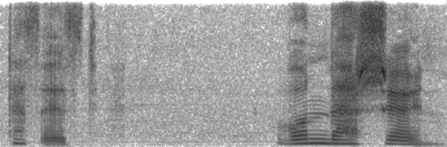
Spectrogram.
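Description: A woman playing a smitten hiker who narrates her date intimately in a breathy, playful way for an erotic audio drama. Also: mid-range voice, fairly even intonation, extremely slow, full character voice. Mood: awed.

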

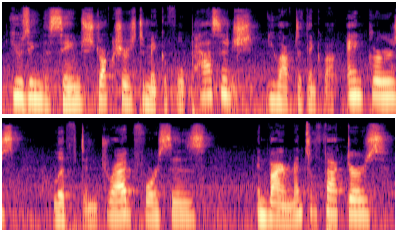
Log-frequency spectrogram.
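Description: A woman's voice: medium pitch, noisy background, lightly acted. A woman acting an overworked, defensive engineer in a science fiction audio drama.

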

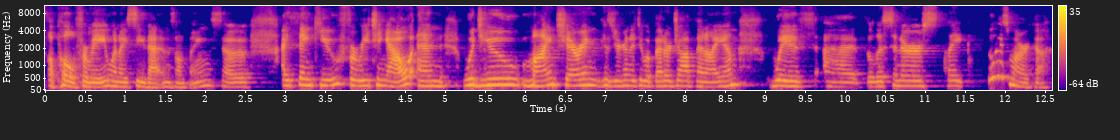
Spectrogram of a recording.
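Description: A woman's voice: medium pitch, fairly even intonation, normal speed, fairly bright tone. Chatty woman hosting a podcast. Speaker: podcast host. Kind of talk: conversational podcast introduction and interview.

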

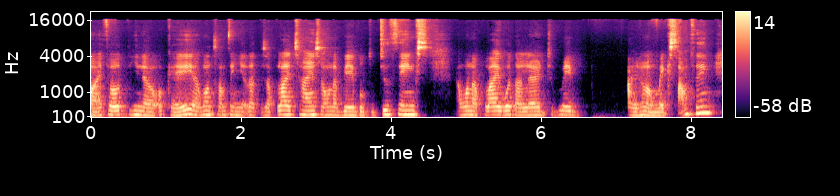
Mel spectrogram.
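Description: A woman from Greece with a Greek accent, a company co-founder answering interview questions in a chatty, unhurried way with many fillers. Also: low-pitched, a little mellow.

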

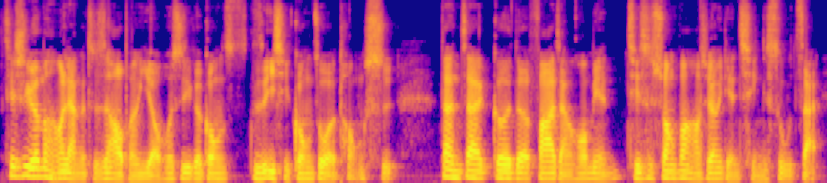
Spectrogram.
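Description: A man with a fairly low voice and a Taiwanese Mandarin accent hosts a podcast. He talks through his thoughts in a casual, reflective monologue. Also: fast. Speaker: podcast host. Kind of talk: reflective casual monologue about improvised songs.

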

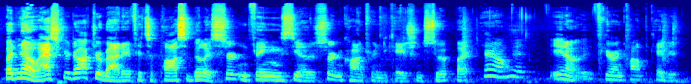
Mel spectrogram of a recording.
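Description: A man's voice: on the high side, sing-song, fast, creaky, fairly bright tone. A man who is a doctor, a podcast guest, explaining medical matters in an easygoing, plain way. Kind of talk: casual chat.

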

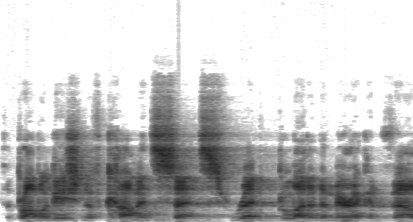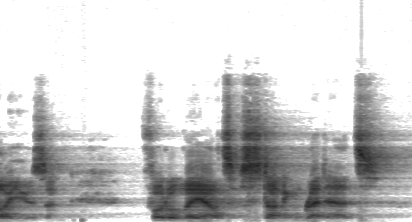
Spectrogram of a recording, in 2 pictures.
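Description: An actor playing a crotchety conservative magazine boss, a gruff, pompous man given to ranting in an audio play. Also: fairly low pitch, fairly even intonation, normal speed, sharp tone, rough recording. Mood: gruff, indignant.

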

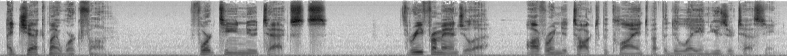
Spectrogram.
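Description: An actor playing a thoughtful, nervous man, narrating an audio drama in the first person in a measured, intimate way. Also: on the low side, expressive, bright, forceful tone. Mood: pensive, uneasy. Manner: measured, reflective, intimate storytelling. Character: Joseph, thoughtful, nervous man retracing family memories. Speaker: narrator and lead character. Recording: music under the voice.

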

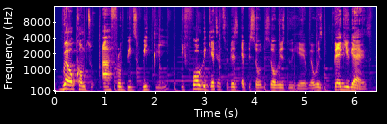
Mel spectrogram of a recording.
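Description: A man hosts a podcast in loose, chatty talk and laughs easily. His voice sits at an ordinary pitch. Faint music plays under him. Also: fairly bright tone. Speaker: podcast host. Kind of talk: casual podcast chat.

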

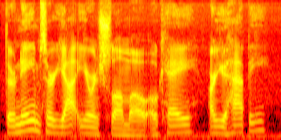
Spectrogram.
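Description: A man narrating plays a defiant teenage son in a family story. He snaps back with petulant sarcasm, his pitch jumping high as he argues. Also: animated, moderate pace, close to an everyday voice. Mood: angry, exasperated.

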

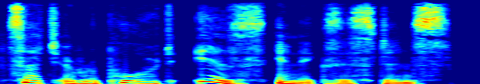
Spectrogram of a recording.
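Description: A woman voicing a proud, composed young gentlewoman in a storybook reading, politely firm and coolly defiant. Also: sits low, sing-song, breathy edge, no room sound, clean studio sound, full character voice. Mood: cool disdain. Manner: cool, measured, politely firm.

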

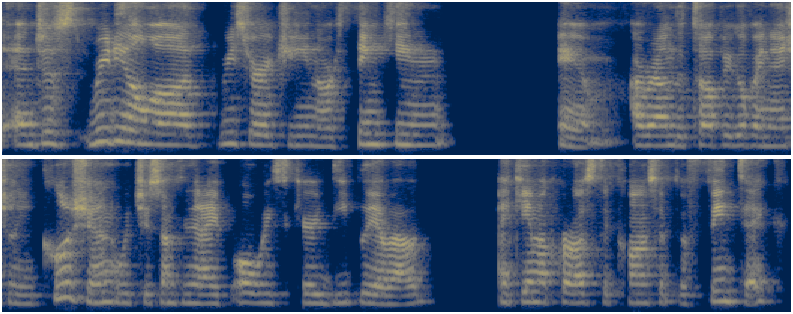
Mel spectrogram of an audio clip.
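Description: A woman's voice: fairly low pitch, rough recording. A young woman from Ecuador, a podcast guest telling her career story thoughtfully, often restarting and repeating words. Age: young adult. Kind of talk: podcast interview.

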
